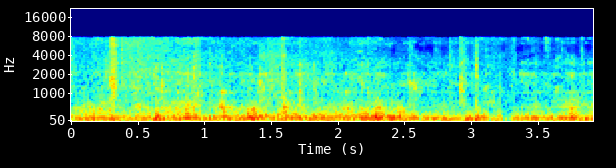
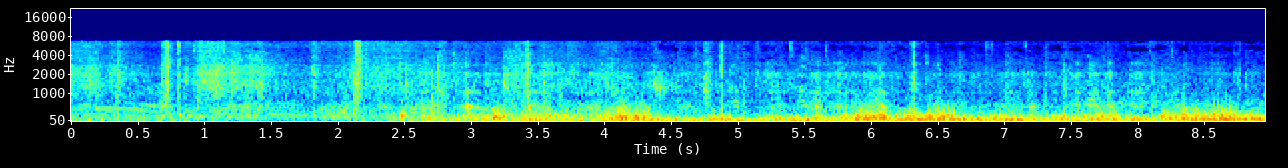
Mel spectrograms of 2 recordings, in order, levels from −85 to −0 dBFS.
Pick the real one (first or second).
second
